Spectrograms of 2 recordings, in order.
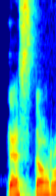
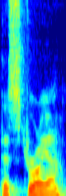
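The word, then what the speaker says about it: Destoroyah: best daughter oh yeah I said it wrong in this video I said destroy ax but it's actually best daughter oh yeah that's daughter oh yeah this door oh yeah four syllables yeah powerful creature you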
